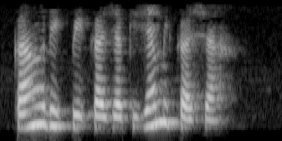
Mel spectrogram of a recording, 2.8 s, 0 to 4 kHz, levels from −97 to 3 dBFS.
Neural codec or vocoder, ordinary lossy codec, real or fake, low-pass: none; MP3, 32 kbps; real; 3.6 kHz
